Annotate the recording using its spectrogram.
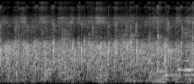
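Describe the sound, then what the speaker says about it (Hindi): Loud, sustained applause from a church congregation at a prayer and healing meeting, dense clapping filling the room evenly without pause. "जोरदार तालियां"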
